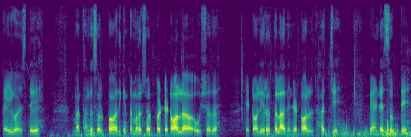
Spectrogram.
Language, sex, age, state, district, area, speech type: Kannada, male, 18-30, Karnataka, Dharwad, urban, spontaneous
